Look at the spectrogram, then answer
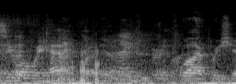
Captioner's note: laughter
